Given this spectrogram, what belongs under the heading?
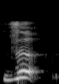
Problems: none marked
